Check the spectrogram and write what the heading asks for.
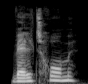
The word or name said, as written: valgtromme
